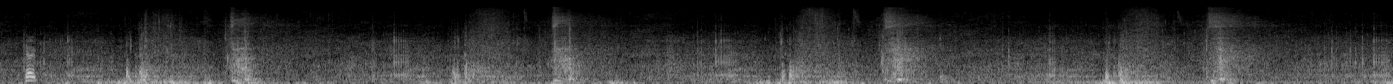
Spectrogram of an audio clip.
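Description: Oars splash and swish through the water in a steady rhythm.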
